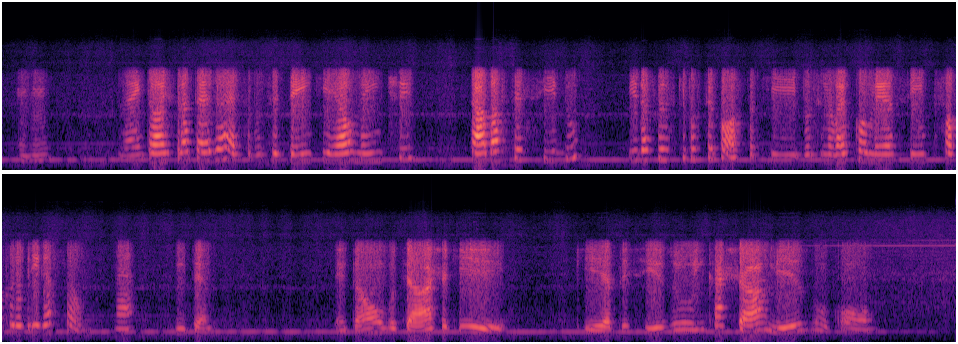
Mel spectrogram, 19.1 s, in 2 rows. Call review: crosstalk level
none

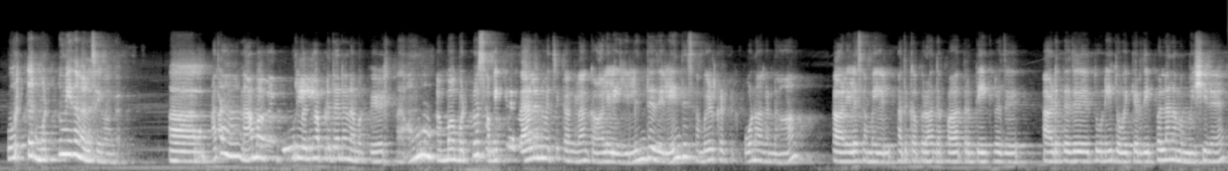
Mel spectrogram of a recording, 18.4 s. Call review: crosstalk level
none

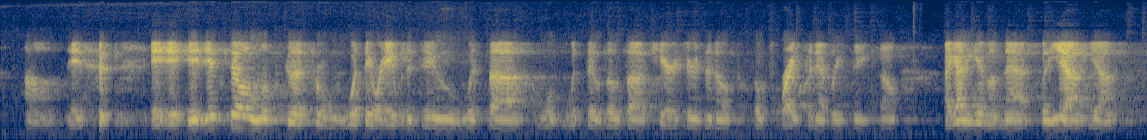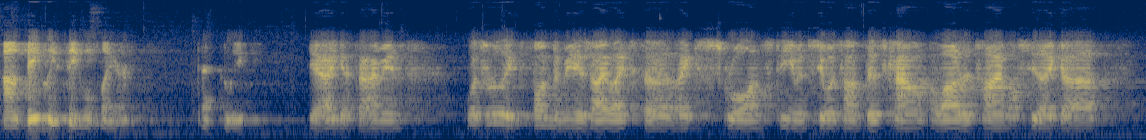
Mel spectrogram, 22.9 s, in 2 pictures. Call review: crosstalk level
none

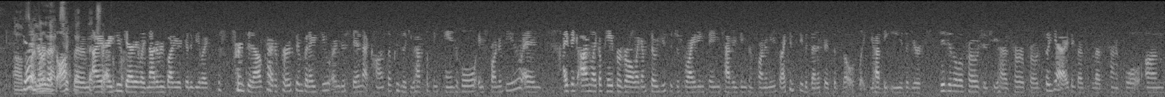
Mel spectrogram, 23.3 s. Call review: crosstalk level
present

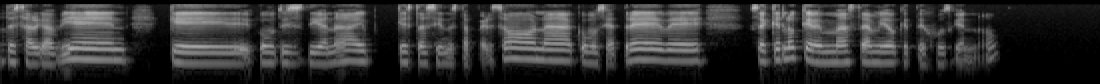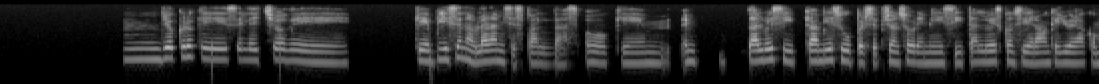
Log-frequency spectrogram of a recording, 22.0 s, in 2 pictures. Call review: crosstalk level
none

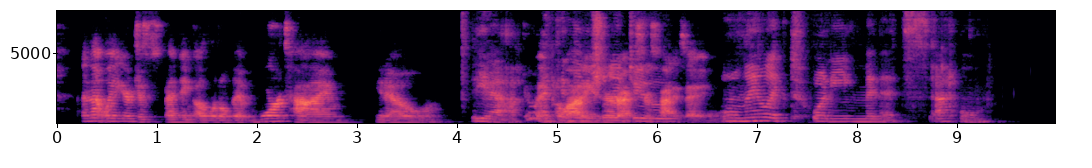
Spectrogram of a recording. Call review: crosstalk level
present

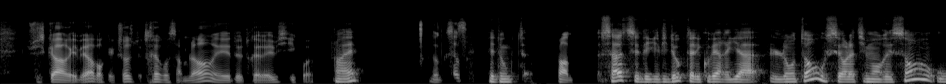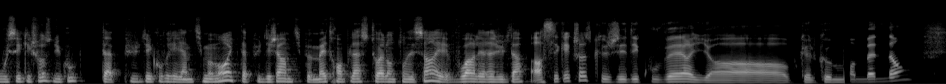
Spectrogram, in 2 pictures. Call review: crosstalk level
none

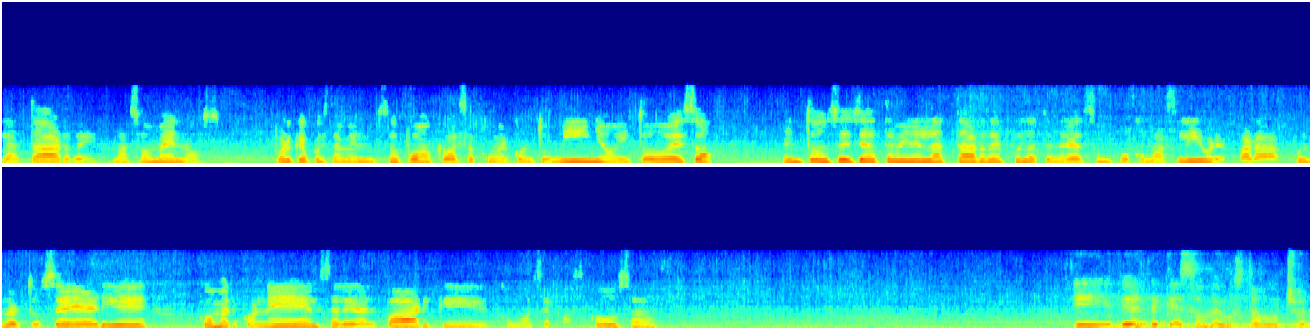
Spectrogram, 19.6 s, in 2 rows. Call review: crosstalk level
none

